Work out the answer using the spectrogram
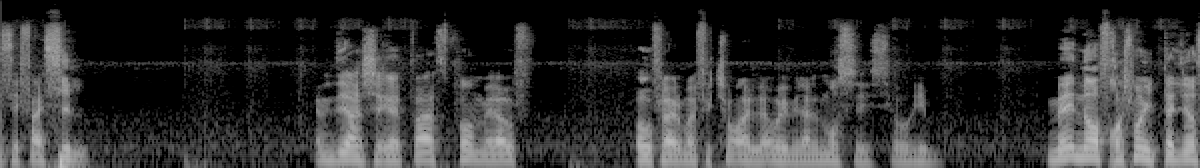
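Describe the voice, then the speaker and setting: A young man streaming a survival game, chatting casually with his viewers and swearing now and then as he plays. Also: fairly high pitch. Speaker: gaming streamer. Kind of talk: casual live gameplay commentary.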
